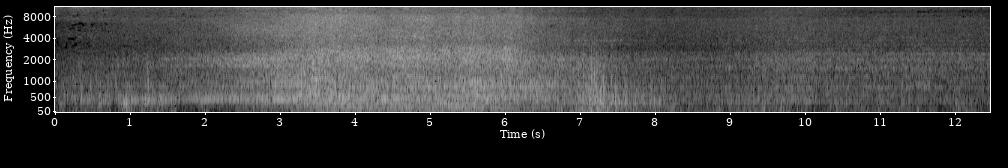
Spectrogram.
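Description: CrossCountry Class 220 Voyager diesel-electric multiple unit passing at speed. Its noise builds to a peak a few seconds in, its engine tones drop in pitch as it goes by, and then it fades away.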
